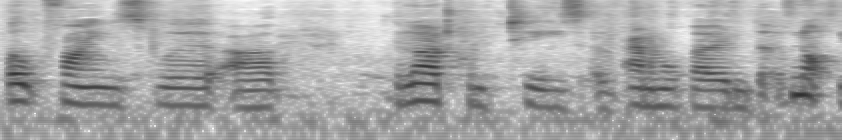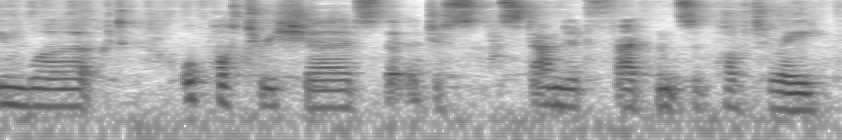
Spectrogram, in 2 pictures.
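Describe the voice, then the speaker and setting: A woman, the finds manager at a dig, explaining her work in a steady, practical way. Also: sits low, normal speed. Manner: steady and practical, with some fillers. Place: outdoor excavation site. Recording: noisy outdoor recording.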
